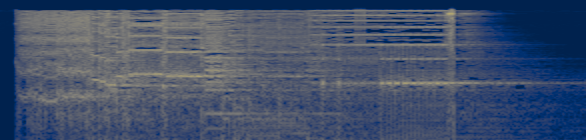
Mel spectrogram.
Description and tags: Made this with raw data loaded into audacity and some effects
sounddesign, noise, sound-design, lo-fi, strange, scream, weird, glitch, abstract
